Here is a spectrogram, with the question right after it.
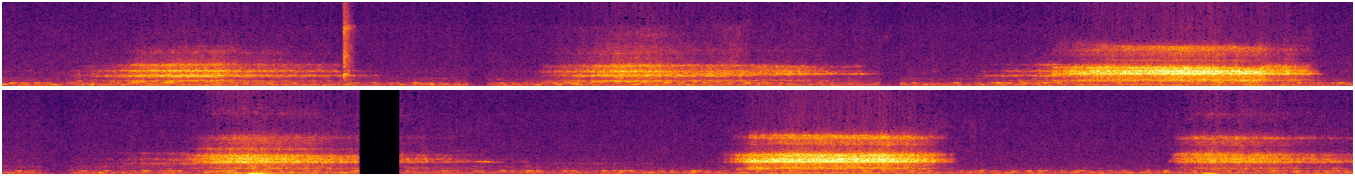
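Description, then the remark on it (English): Slow, deep breathing in and out: about six long, airy breaths in a steady, unhurried rhythm, each one rising and fading before a short pause, over a faint background hum. “I would love for you to just take a few breaths along with me and …”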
